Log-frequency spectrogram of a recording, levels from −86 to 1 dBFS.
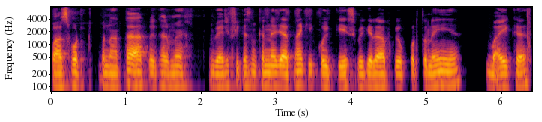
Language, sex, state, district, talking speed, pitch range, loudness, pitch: Hindi, male, Bihar, Sitamarhi, 185 wpm, 100-110 Hz, -20 LUFS, 105 Hz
